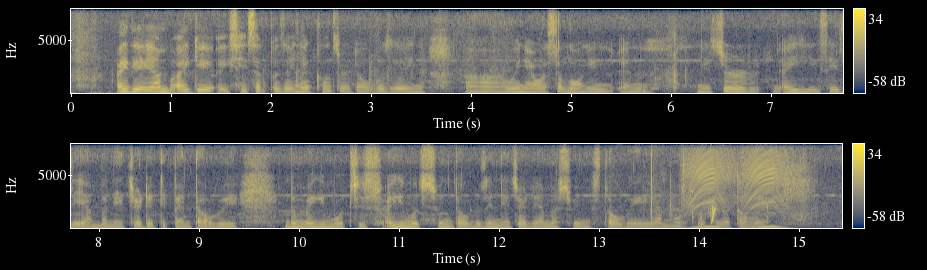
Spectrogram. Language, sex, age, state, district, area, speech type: Manipuri, female, 18-30, Manipur, Chandel, rural, spontaneous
